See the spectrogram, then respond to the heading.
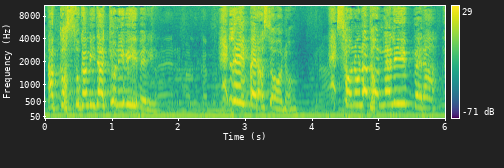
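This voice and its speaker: A woman's voice: very high-pitched, expressive, normal speed, fairly bright tone, faint music behind, heavily acted. An actress playing a defiant young Sicilian woman in a theatrical monologue, speaking Sicilian-accented Italian with intense, confiding emphasis and repetition. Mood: defiant, anguished. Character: defiant young Sicilian woman, passionate, rebelling against honour customs.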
